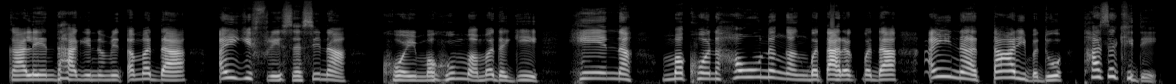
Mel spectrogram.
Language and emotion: Manipuri, surprised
